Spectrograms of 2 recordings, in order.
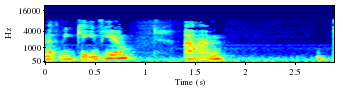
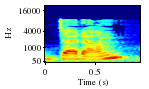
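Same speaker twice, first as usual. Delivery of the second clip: "da-dum" with a louder second beat; iamb beat; 5 dB louder than usual. Shown as a demonstration. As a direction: punch the second syllable of "da-dum". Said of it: "is that".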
